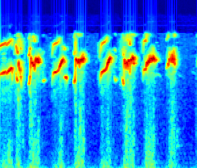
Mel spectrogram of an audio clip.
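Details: White-rumped shama (murai batu) kept as a pet, on a masteran tutor recording: a run of about eight sharp, high, squeaky chirps delivered in a steady rhythm, nearly three per second.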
